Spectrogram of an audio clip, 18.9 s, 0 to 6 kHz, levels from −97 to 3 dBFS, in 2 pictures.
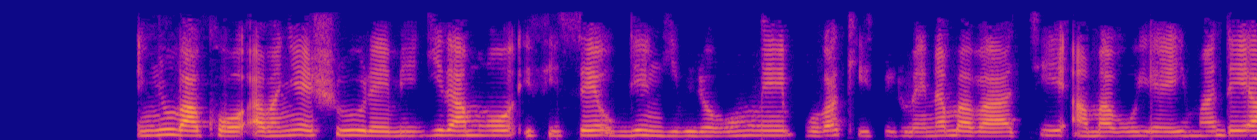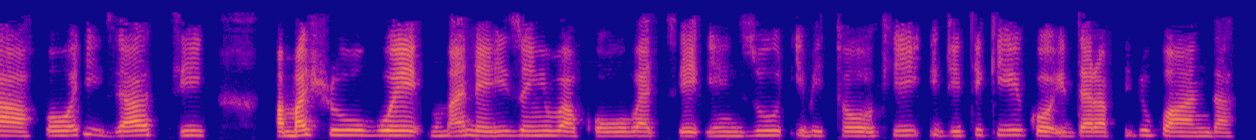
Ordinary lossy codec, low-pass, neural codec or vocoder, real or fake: MP3, 48 kbps; 5.4 kHz; codec, 24 kHz, 0.9 kbps, WavTokenizer, medium speech release version 1; fake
